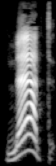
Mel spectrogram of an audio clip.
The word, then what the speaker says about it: gnat: Gnat. G-N-A-T. – Uh-huh. – That's strange, isn't it? – Yeah. What are you doing with these silent letters? – Same with gnaw.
